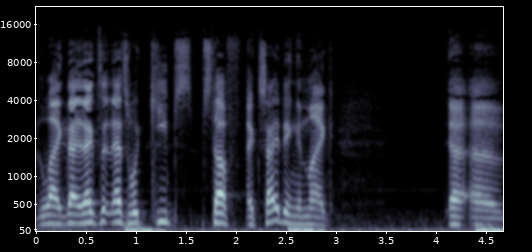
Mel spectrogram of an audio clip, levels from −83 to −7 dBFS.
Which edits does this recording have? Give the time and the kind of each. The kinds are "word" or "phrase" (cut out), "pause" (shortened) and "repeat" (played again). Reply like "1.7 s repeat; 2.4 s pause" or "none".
2.1 s word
